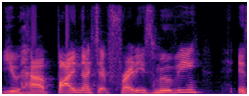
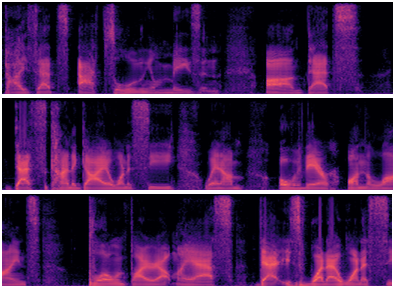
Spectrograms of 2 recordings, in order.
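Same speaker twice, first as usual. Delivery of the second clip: very low, hushed, slightly raspy character voice; 8 semitones lower, 5 dB quieter than usual. Show others how a guy who does drugs sounds, in a little raspy put-on voice. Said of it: "It's like a little raspy".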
